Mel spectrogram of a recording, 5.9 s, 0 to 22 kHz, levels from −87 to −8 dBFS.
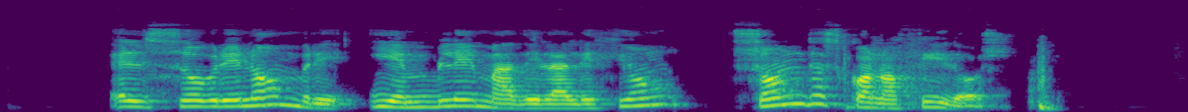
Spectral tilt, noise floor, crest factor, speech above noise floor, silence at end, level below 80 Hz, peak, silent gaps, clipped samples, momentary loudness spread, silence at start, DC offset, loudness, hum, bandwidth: -5 dB/octave; -82 dBFS; 18 dB; 63 dB; 0.65 s; -72 dBFS; -2 dBFS; none; under 0.1%; 15 LU; 0.55 s; under 0.1%; -19 LUFS; none; 7.8 kHz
